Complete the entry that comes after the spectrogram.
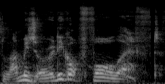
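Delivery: ordinary talk, nothing marked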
